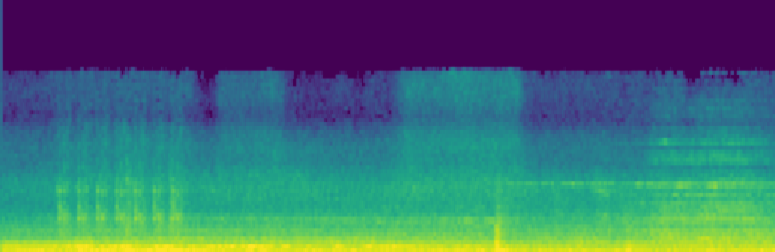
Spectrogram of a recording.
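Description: Meitetsu electric train pulling slowly into the platform, its running gear rumbling with a thin whine that falls in pitch as it slows, light squeal early on, and a single sharp knock about five seconds in.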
